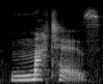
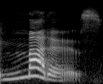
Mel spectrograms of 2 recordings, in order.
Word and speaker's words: matters: about the T sound here we have a Double T so we're definitely going to ramp up that t sound matters matters if I was American I'd say matters and it's more of a D sound d d but no in British we say the T matters now if you want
